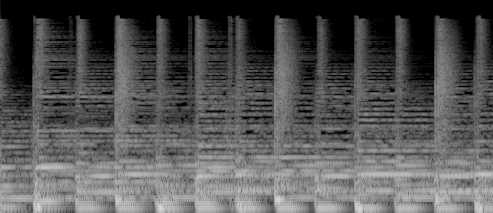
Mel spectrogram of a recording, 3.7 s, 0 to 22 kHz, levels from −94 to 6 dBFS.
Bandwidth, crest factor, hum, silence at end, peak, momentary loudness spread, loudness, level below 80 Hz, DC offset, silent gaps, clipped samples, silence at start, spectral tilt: 17 kHz; 16 dB; none; 0 s; -6 dBFS; 2 LU; -23 LUFS; -26 dBFS; under 0.1%; none; under 0.1%; 0 s; -6 dB/octave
